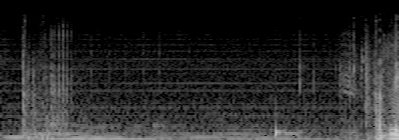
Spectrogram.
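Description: A wooden chest creaks shut.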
